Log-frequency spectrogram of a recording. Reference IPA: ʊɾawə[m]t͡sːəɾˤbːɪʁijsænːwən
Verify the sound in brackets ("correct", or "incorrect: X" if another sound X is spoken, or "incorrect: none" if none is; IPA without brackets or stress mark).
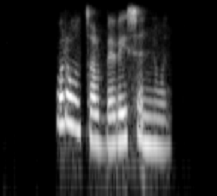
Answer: incorrect: n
